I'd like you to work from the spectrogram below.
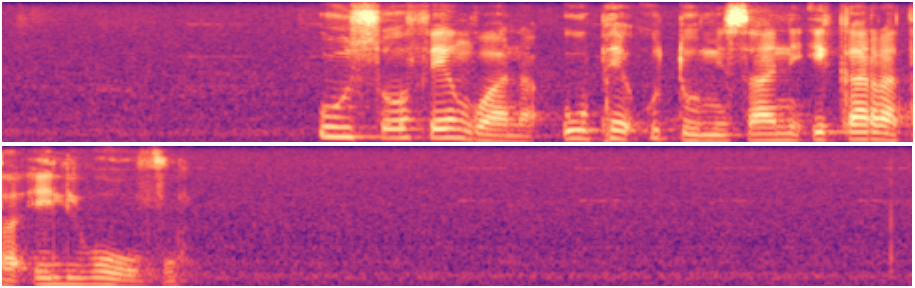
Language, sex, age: South Ndebele, male, 19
